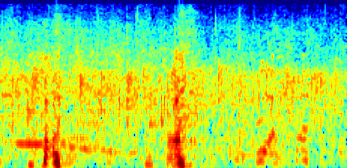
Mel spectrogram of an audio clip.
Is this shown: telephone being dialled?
no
